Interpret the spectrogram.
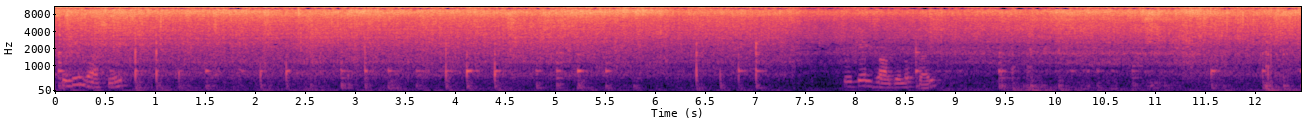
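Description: Shrimp sizzling in hot oil in a stone-coated frying pan, stirred with a spatula that makes frequent small clicks and scrapes against the pan.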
